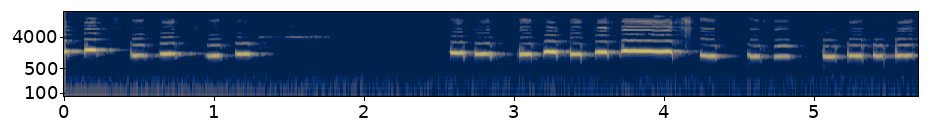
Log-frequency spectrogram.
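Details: Cockatiel, a pet, whistling the Pythagora Switch opening theme it learned: quick pure notes, a silent pause of about a second, then the tune resumes with a long held whistle and more bouncing notes.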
